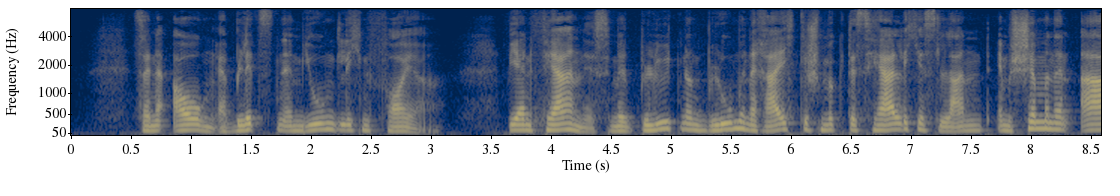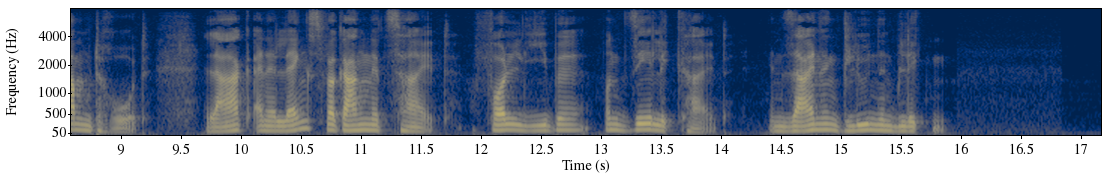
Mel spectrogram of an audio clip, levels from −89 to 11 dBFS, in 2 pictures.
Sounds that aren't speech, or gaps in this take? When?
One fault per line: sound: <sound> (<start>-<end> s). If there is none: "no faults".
no faults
